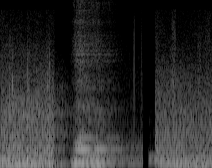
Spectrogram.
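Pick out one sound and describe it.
A soft musical chime rings out.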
